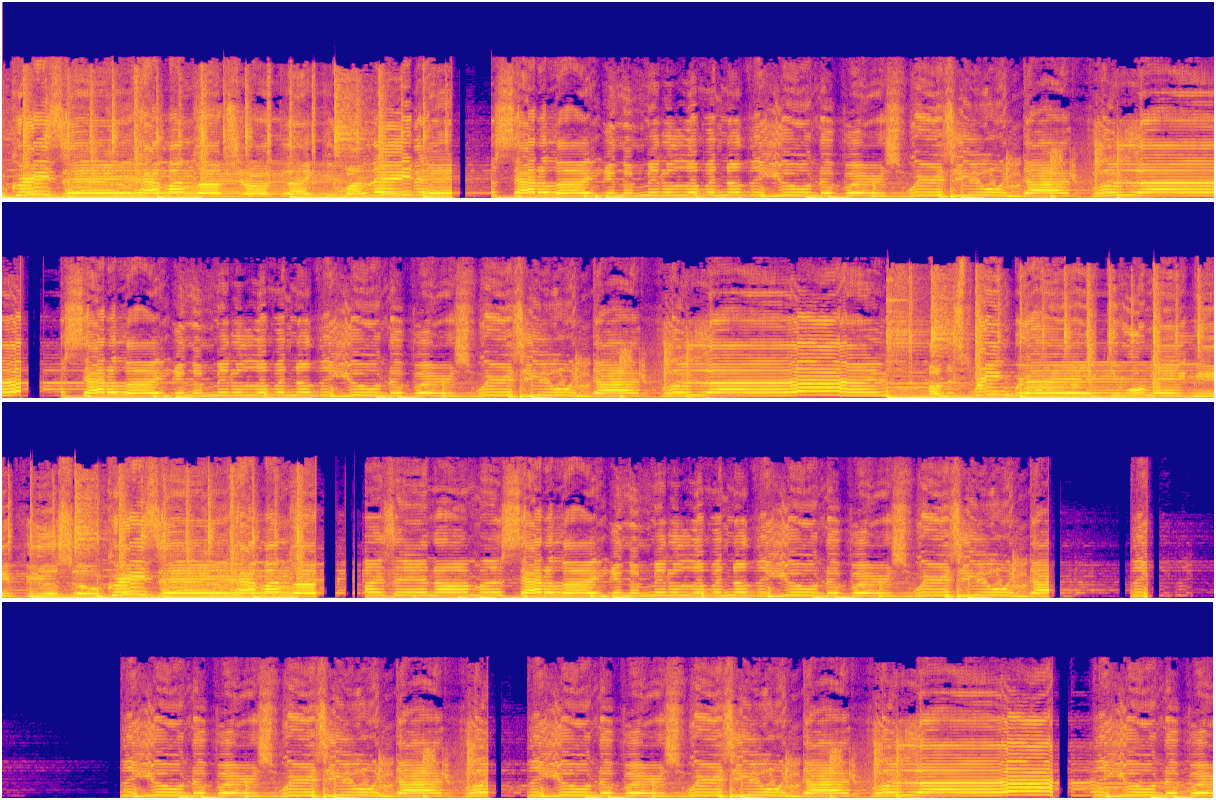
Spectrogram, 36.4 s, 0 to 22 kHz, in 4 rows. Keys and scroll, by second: 2.6 space, 2.8 space, 10.8 typing, 19.9 ctrl+space, 26.1 space.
